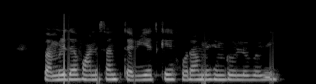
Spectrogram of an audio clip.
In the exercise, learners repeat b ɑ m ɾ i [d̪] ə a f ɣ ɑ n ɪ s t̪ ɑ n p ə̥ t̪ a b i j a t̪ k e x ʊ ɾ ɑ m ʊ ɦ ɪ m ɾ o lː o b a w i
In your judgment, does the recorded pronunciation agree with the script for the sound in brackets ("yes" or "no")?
yes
